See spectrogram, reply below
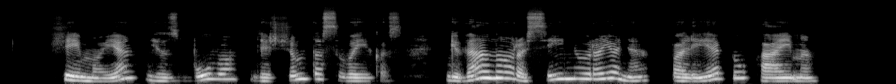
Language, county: Lithuanian, Panevėžys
